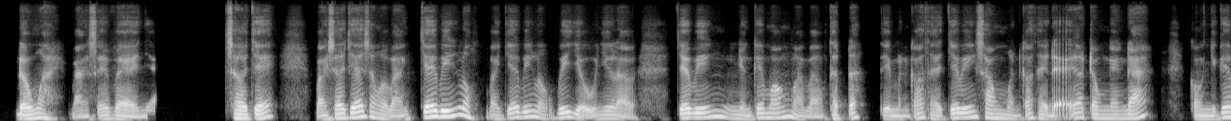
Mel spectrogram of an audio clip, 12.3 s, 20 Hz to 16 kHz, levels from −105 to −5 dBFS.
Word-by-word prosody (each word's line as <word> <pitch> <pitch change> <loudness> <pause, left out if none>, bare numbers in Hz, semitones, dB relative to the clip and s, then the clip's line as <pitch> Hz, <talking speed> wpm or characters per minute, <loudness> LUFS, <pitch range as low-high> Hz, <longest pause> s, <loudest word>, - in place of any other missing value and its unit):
Đúng 110 +2 +5
rồi, 125 - +1 0.2
bạn 85 +1 -6
sẽ 95 +3 -2
về 90 -5 +1
nhà 90 +1 -5 0.7
sơ 120 -2 +4
chế, 125 +8 +3 0.4
bạn 95 - 0
sơ 125 +6 +3
chế 145 +4 +5
xong 155 -5 -1
rồi 110 -4 -1
bạn 95 +3 -3
chế 160 +2 +6
biến 175 +5 +5
luôn, 185 -8 +2
bạn 105 -1 -6
chế 135 +7 +1
biến 160 +2 +1
luôn. 120 -8 -3
Ví 140 +3 +3
dụ 95 - +1
như 110 +3 -2
là 100 -7 -2 0.5
chế 130 +1 +4
biến 140 -1 +1
những 100 -3 -3
cái 135 +6 0
món 140 +4 0
mà 125 - -2
bạn 85 +1 -5
thịt 105 -4 -2
á, 130 - +1 0.2
thì 100 - -1
mình 90 -1 -3
có 130 - -2
thể 105 -10 -4
chế 125 +8 +1
biến 145 +3 +2
xong, 130 -6 -1
mình 95 -4 -4
có 125 - -3
thể 110 -4 -1
để - - 0
ở 140 +1 0
trong 120 -2 -1
ngăn 115 0 -3
đá, 120 +10 +1 0.4
còn 95 -1 -2
những 95 - -4
cái 150 +1 +3
120 Hz, 255 wpm, -20 LUFS, 100-140 Hz, 0.7 s, chế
